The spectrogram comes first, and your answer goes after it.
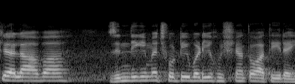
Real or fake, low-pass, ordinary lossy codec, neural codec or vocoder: real; none; none; none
